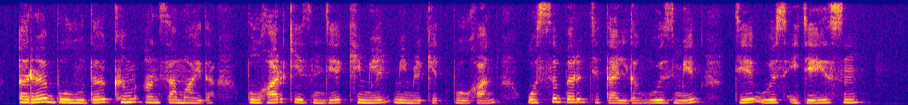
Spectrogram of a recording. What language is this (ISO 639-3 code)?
kaz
